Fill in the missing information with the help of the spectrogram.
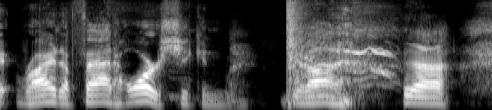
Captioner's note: laughing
